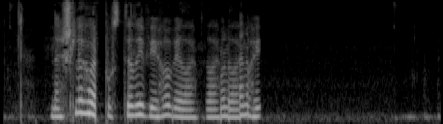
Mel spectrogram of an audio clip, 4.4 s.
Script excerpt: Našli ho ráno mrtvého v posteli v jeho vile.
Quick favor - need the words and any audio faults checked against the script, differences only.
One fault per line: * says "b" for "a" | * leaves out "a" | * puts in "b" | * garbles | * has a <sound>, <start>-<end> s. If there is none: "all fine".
* leaves out "ráno mrtvého"
* garbles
